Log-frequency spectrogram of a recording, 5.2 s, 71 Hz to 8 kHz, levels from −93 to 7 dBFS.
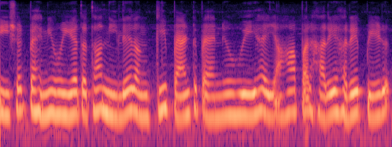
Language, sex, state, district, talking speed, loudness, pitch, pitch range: Hindi, female, Chhattisgarh, Sukma, 215 wpm, -12 LUFS, 200 Hz, 195-215 Hz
